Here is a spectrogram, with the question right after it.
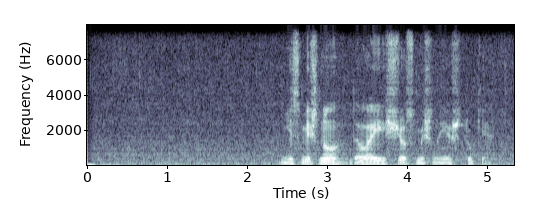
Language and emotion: Russian, neutral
